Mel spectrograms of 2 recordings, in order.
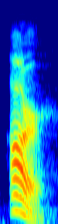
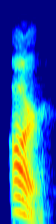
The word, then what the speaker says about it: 二: 2 is 二 and is pronounced with a falling tone. It is said as 二.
